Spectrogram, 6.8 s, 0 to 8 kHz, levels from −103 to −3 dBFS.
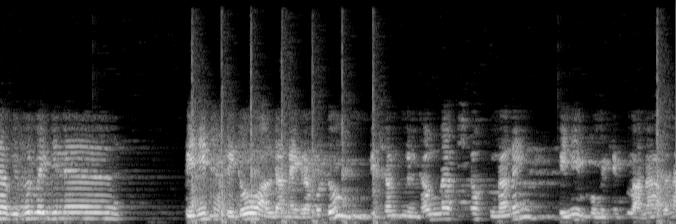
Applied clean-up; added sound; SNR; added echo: classical method WPE with log-MMSE.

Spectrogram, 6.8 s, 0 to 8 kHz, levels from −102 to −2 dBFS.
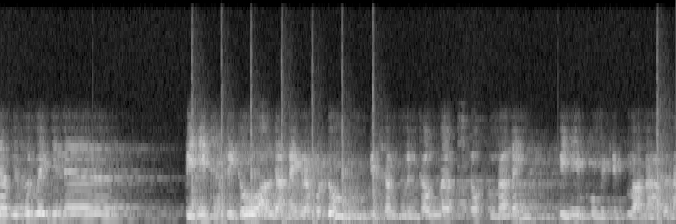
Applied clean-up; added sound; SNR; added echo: none; Knock; 16 dB; reverberation time 1.8 s.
